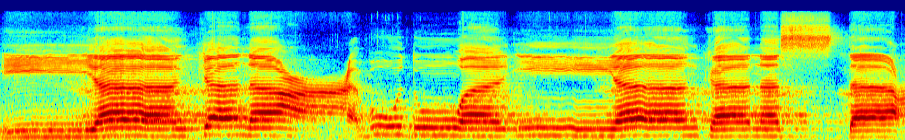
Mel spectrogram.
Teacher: Jadi mengalirkan huruf ainnya, bainiyah, di antara mengalir dan terhenti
